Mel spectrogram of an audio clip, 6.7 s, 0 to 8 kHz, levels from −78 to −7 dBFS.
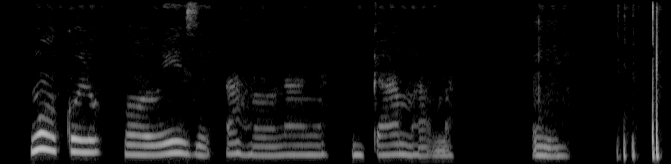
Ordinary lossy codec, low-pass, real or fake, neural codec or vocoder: none; none; real; none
